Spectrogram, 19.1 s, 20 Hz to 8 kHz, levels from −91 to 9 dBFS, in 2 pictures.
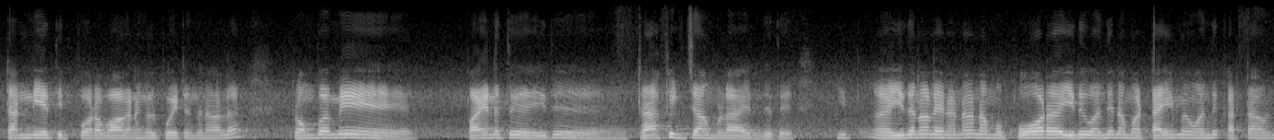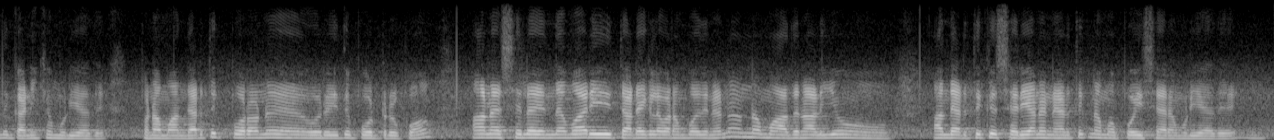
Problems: none marked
